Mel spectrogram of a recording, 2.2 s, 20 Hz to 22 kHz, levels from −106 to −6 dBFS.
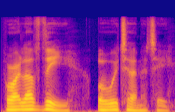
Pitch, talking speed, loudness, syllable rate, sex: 105 Hz, 165 wpm, -18 LUFS, 4.9 syllables/s, male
